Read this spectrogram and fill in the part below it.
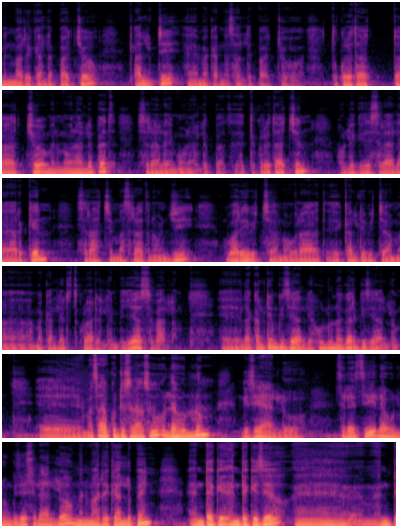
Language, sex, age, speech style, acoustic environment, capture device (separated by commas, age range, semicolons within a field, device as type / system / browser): Amharic, male, 35-44, relaxed; focused, silence, mobile / Linux / Chrome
